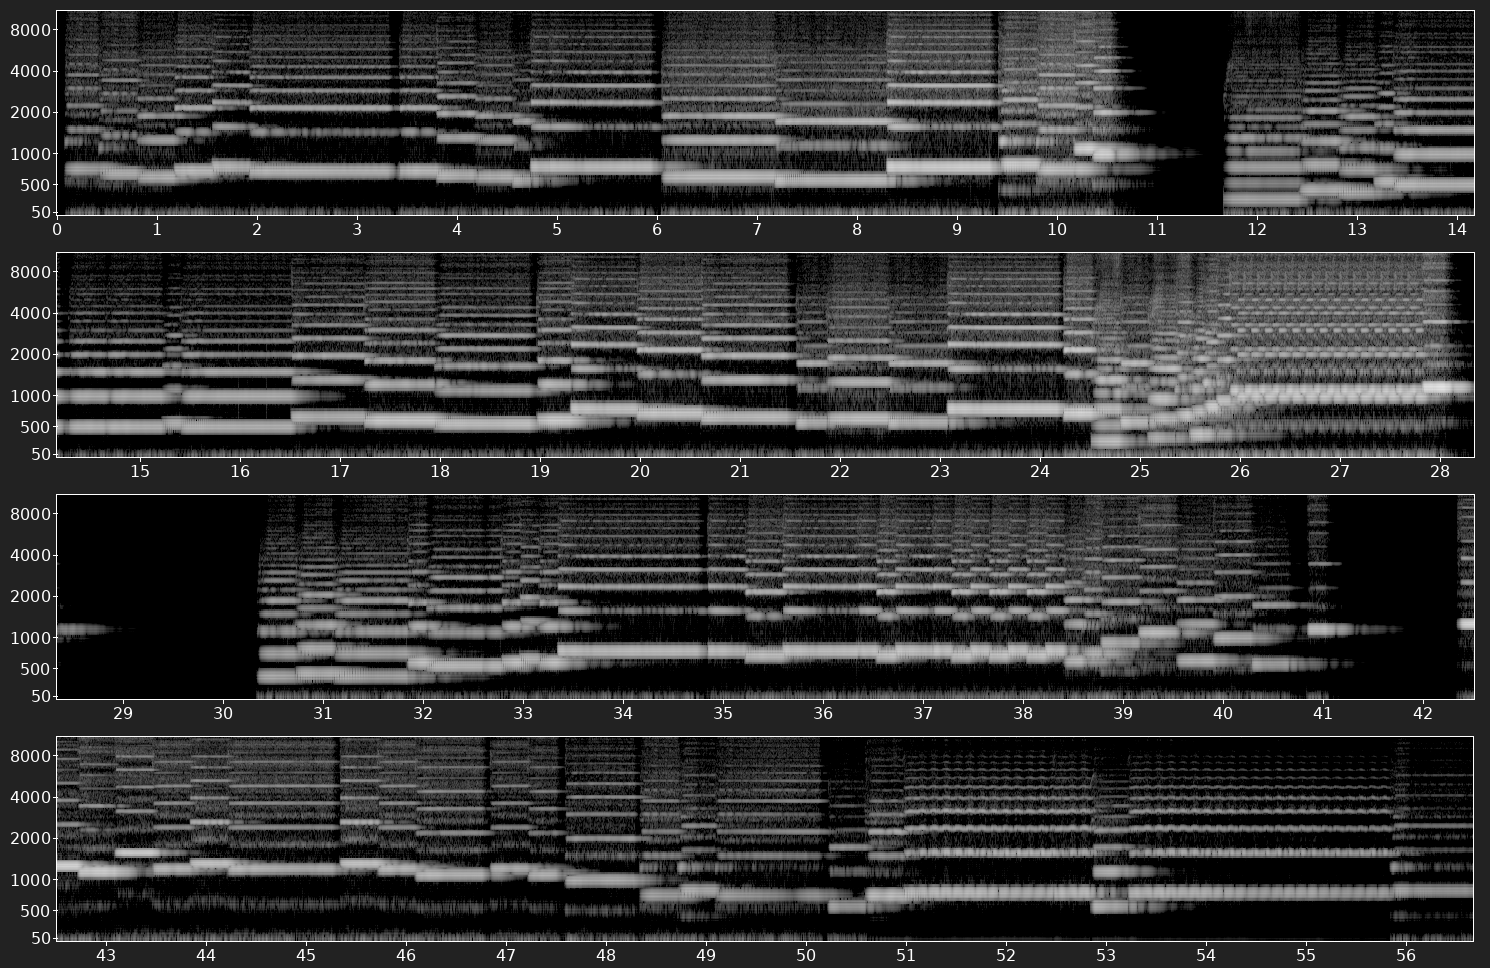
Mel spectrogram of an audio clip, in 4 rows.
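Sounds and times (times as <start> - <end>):
flute solo: 0.1 - 28.8, 30.4 - 41.6, 42.4 - 56.6.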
